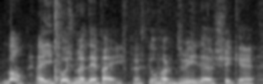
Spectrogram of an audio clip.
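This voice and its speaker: A middle-aged man with a Quebec French accent, chatting casually as a podcast host in an excitable, colloquial, exclamatory and scattered way. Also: sits high, fast talker, a crowd in the background. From Quebec, Canada. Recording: clearly noisy background ambience. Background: ambient noise.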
